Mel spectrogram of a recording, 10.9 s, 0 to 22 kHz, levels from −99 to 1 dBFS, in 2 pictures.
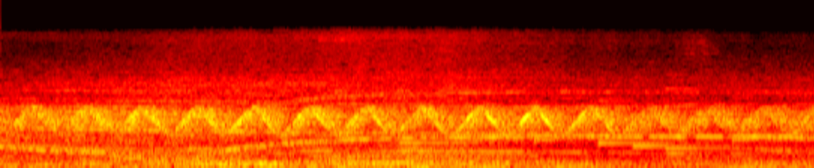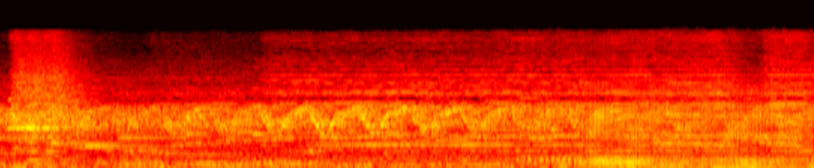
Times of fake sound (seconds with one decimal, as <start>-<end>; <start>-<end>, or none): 9.3-10.9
